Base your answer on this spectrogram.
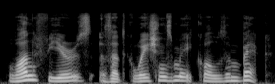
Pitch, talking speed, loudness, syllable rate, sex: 160 Hz, 175 wpm, -21 LUFS, 4.0 syllables/s, male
